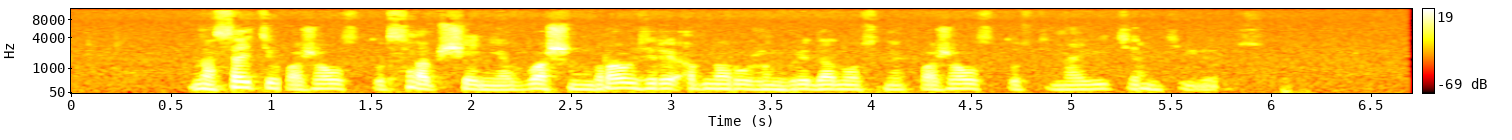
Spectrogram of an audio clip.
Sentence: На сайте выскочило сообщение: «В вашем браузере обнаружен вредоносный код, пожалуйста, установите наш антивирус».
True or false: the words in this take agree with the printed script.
false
